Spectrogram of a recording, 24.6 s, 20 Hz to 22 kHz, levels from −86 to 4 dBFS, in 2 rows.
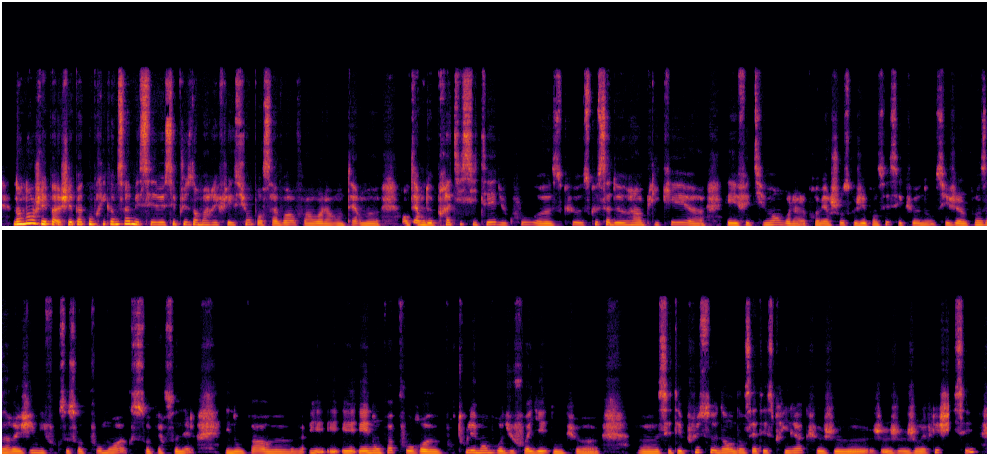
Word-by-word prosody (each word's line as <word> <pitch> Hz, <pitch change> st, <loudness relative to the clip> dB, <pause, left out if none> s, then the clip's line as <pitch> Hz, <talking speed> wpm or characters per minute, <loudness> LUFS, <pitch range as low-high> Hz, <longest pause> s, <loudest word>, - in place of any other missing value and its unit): Non, 255 Hz, +2 st, +13 dB
non, 325 Hz, +4 st, +12 dB
je 295 Hz, -, +4 dB
l'ai 255 Hz, -1 st, +10 dB
pas 240 Hz, -, +5 dB
je -, -, +9 dB
l'ai 225 Hz, -, +7 dB
pas 240 Hz, -, +3 dB
compris 250 Hz, 0 st, +2 dB
comme 250 Hz, -1 st, +5 dB
ça, 270 Hz, +1 st, +8 dB
mais 250 Hz, -3 st, +9 dB
c'est 215 Hz, -4 st, +2 dB
c'est 245 Hz, -, +3 dB
plus 230 Hz, -4 st, -4 dB
dans 225 Hz, -, 0 dB
ma 200 Hz, -1 st, -2 dB
réflexion 200 Hz, +3 st, -3 dB
pour 185 Hz, -6 st, -3 dB
savoir, 185 Hz, +1 st, -1 dB
enfin, 185 Hz, -3 st, -5 dB
voilà, 165 Hz, 0 st, 0 dB
en 165 Hz, -1 st, -4 dB
termes, 170 Hz, -1 st, -2 dB
heu, -, -, -6 dB, 0.3 s
en 185 Hz, -, -2 dB
termes 190 Hz, -1 st, +2 dB
de 185 Hz, -, +5 dB
praticité 215 Hz, +2 st, -2 dB
du 180 Hz, -4 st, -8 dB
coup, 200 Hz, +2 st, -10 dB
heu, 160 Hz, 0 st, +1 dB
ce 160 Hz, 0 st, -7 dB
que 200 Hz, +2 st, -6 dB
ce 180 Hz, -, -2 dB
que 235 Hz, -, -5 dB
ça 220 Hz, -1 st, +2 dB
devrait 190 Hz, 0 st, 0 dB
impliquer, 185 Hz, +2 st, -5 dB
heu, 160 Hz, -1 st, -3 dB, 0.3 s
et 180 Hz, -, +4 dB
effectivement 185 Hz, +3 st, -3 dB
voilà, 165 Hz, -4 st, -3 dB
la -, -, -5 dB
1re 175 Hz, -1 st, -2 dB
chose 185 Hz, +1 st, -2 dB
que 180 Hz, -, -4 dB
j'ai 170 Hz, 0 st, +2 dB
pensé 170 Hz, +5 st, -6 dB
c'est 185 Hz, -, -6 dB
que 175 Hz, -, -9 dB
non, 170 Hz, 0 st, -3 dB
si 185 Hz, -, -4 dB
j'impose 175 Hz, +2 st, -1 dB
un 180 Hz, -1 st, 0 dB
régime, 180 Hz, +3 st, 0 dB
il 180 Hz, -, -3 dB
faut 165 Hz, -, -18 dB
que -, -, -9 dB
ce 175 Hz, -, -4 dB
soit 170 Hz, 0 st, -3 dB
pour 185 Hz, -, -6 dB
moi, 180 Hz, +1 st, -4 dB
que -, -, -13 dB
ce -, -, +2 dB
soit 160 Hz, -, -3 dB
personnel 170 Hz, +1 st, -3 dB, 0.4 s
et 170 Hz, -, -1 dB
non 165 Hz, 0 st, +1 dB
pas, 180 Hz, +2 st, -4 dB
heu, 155 Hz, +1 st, -3 dB
et 180 Hz, -, -4 dB, 0.2 s
et 185 Hz, 0 st, 0 dB
et -, -, +6 dB
et -, -, +2 dB
non 185 Hz, -1 st, 0 dB
pas 210 Hz, +4 st, -6 dB
pour, 180 Hz, -5 st, +1 dB
heu, 160 Hz, 0 st, +1 dB
pour 160 Hz, 0 st, -34 dB
tous -, -, -6 dB
les 205 Hz, -1 st, +1 dB
membres 200 Hz, -3 st, -2 dB
du 180 Hz, +1 st, -6 dB
foyer. 175 Hz, +1 st, 0 dB
Donc, 160 Hz, 0 st, -3 dB
heu 80 Hz, -2 st, -3 dB, 0.5 s
heu, 160 Hz, -1 st, +1 dB
c'était 175 Hz, +2 st, -1 dB
plus 230 Hz, +5 st, -4 dB
dans 185 Hz, -3 st, 0 dB
dans 175 Hz, +1 st, -2 dB
cet 185 Hz, +2 st, -2 dB
esprit-là 190 Hz, +1 st, -4 dB, 0.2 s
que 175 Hz, -1 st, 0 dB
je 160 Hz, -, 0 dB
je -, -, -1 dB
je 175 Hz, 0 st, -4 dB
je 170 Hz, +1 st, -2 dB
réfléchissais 220 Hz, +9 st, -1 dB
180 Hz, 245 wpm, -22 LUFS, 170-200 Hz, 0.5 s, Non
